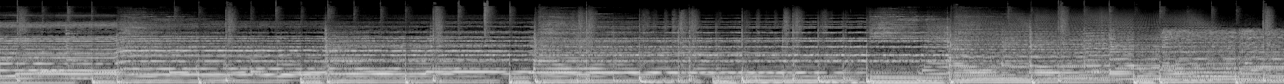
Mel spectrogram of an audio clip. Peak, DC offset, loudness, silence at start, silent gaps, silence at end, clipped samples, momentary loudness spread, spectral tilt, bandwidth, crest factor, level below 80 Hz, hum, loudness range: 0 dBFS; under 0.1%; -13 LUFS; 0 s; none; 0 s; under 0.1%; 2 LU; -5 dB/octave; 20 kHz; 12 dB; -26 dBFS; none; 1 LU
